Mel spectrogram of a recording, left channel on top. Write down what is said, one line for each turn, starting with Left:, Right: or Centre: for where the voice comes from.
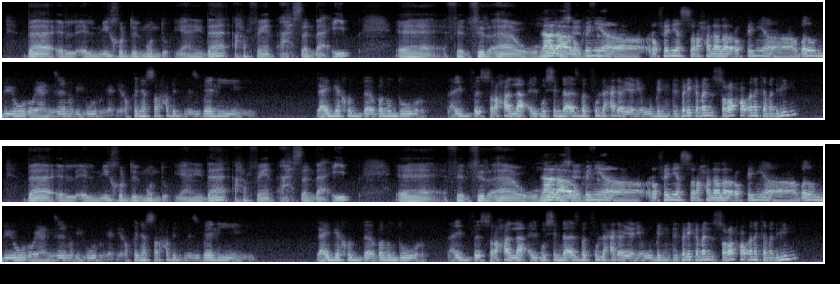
Centre: ده ال- الميخور ديل موندو يعني ده حرفيا أحسن لعيب آه في الفرقة وهو
Left: لا لا
Centre: اللي شايل
Left: رافينيا
Centre: الفرقة
Left: رافينيا الصراحة لا لا رافينيا بالون ديورو يعني زي ما بيقولوا يعني رافينيا الصراحة بالنسبة لي لعيب ياخد بالون دور لعيب الصراحة لا الموسم ده أثبت كل حاجة يعني وبالنسبة لي كمان الصراحة أنا كمدريدي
